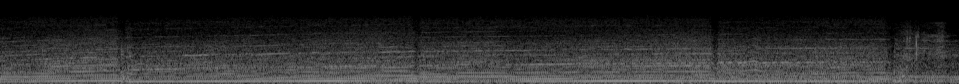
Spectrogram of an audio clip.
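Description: Mercedes-AMG GT3 race car engine at Hockenheimring in a racing video game, holding a loud, steady high-revving drone that drops at each upshift, with three gear changes spread across the run and the engine note close and continuous.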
